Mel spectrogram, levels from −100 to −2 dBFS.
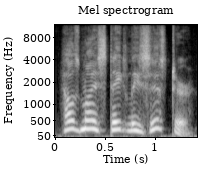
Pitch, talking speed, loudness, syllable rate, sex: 205 Hz, 170 wpm, -14 LUFS, 5.7 syllables/s, male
